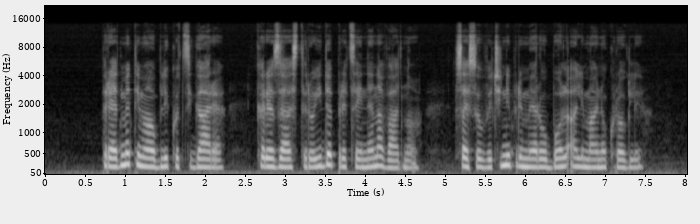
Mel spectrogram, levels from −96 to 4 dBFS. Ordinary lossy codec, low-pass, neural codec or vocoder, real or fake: none; 14.4 kHz; none; real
